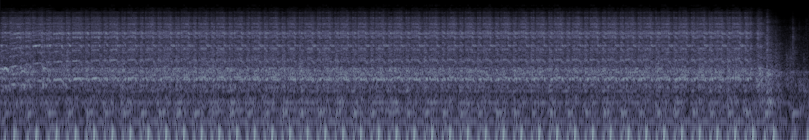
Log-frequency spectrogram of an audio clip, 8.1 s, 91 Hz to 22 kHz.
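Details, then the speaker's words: Cub Cadet Enduro XT2 SLX50 riding mower with 679cc MTD EFI engine, no choke, throttle on high, seat and brake engaged: starter cranks steadily for about eight seconds but never fires; intermittently won't start or stay running. "not wanting to start I've got it all the way high"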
